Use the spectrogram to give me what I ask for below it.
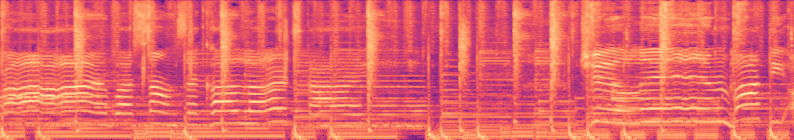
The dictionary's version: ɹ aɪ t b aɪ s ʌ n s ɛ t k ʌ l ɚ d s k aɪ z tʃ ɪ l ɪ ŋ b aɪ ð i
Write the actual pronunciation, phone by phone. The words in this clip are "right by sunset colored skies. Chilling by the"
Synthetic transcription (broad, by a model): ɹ aɪ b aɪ s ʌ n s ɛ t k ʌ l ɚ d s k aɪ tʃ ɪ l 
